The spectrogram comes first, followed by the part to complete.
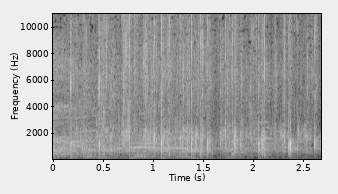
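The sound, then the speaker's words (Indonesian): An audience at a speech claps steadily, a dense wash of many hands with sharp individual claps poking through, sustained at moderate loudness. “Tepuk tangannya mana? Yang kenceng dong.”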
